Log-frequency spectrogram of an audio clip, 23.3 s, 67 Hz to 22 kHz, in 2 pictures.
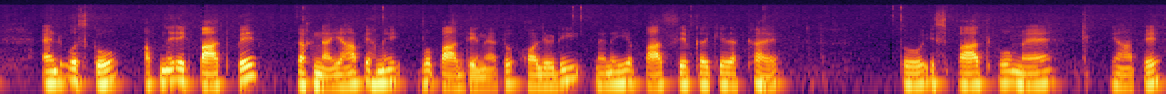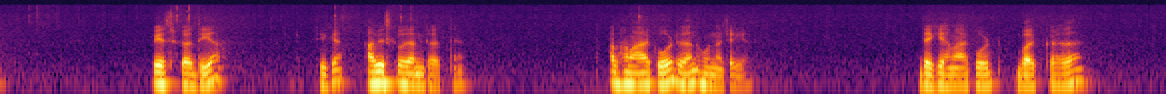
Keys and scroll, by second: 8.1 ctrl+c, 10.4 ', 10.8 ctrl+v, 14.5 typing, 22.8 typing.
